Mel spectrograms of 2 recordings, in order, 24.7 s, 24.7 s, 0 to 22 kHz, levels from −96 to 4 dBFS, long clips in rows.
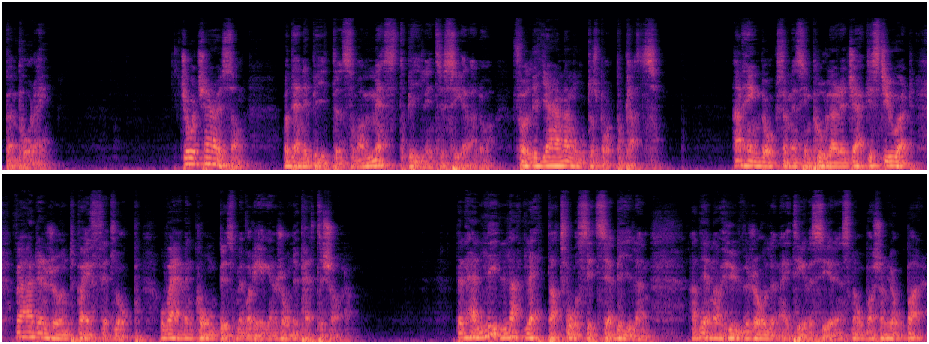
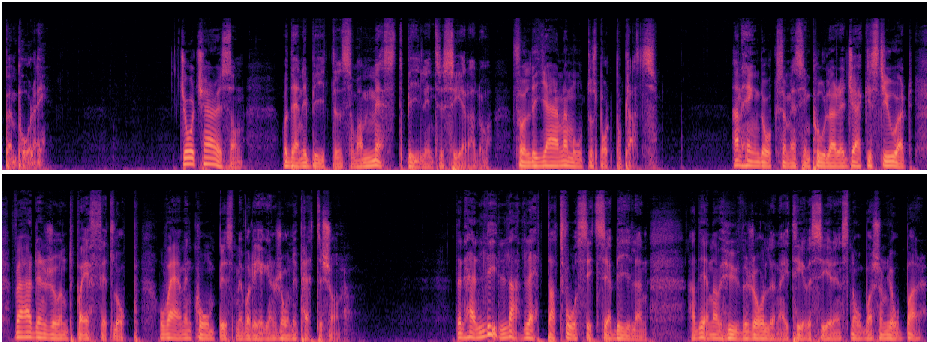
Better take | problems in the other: second | off-mic speech; far // room echo; very slight; dies away in 0.3 s

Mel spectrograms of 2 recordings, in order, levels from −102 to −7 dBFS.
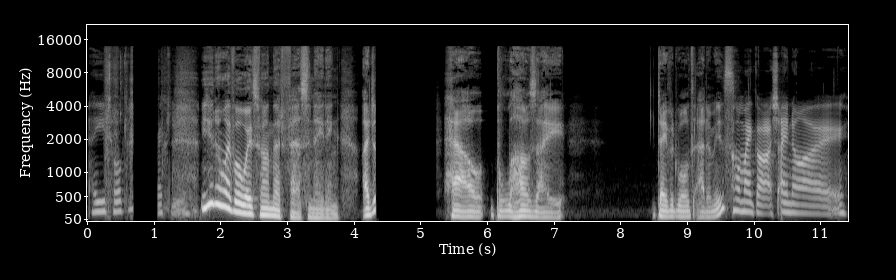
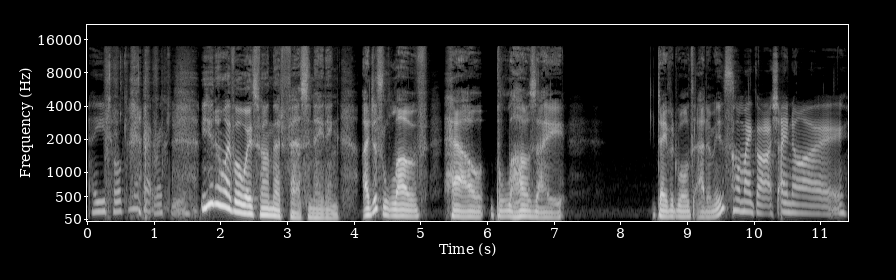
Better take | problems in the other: second | audio cutting out; at 0.5 s and at 4.5 s for 1 s

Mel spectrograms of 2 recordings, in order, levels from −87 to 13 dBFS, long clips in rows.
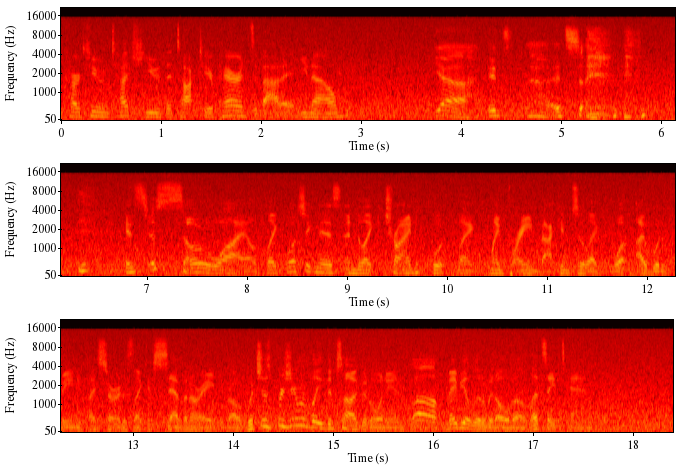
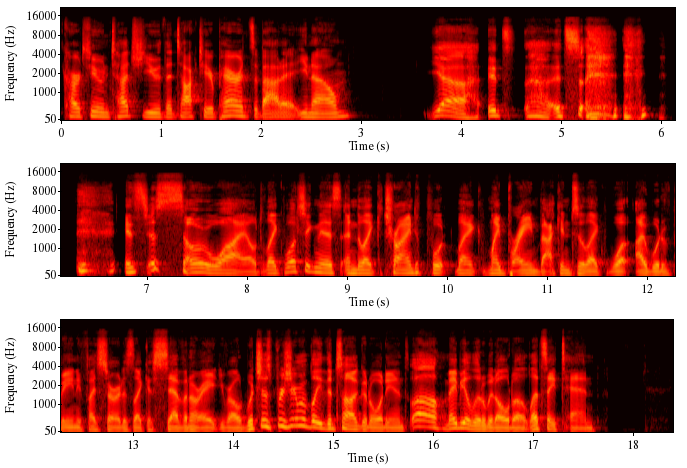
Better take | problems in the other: second | hiss; loud; throughout; 4 dB below the speech

